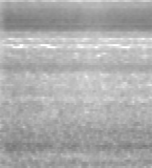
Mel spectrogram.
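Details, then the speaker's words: Instant Pot-style pressure cooker water test on first use, about a minute and a half in: steady even hiss without knocks or sputter as the water boils and it comes to pressure, normal, float pin pops up. "means the water is boiling see that see the pin okay it pins up that means it's it's hit the pressure that it needs to hit"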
